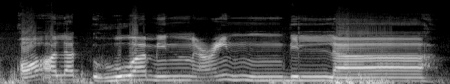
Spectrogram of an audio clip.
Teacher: چونکہ یہاں پر لام سے پہلے زیر آ رہی ہے لہٰذا لفظ اللہ کا جو لام ہے یہ باریک ہوگا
